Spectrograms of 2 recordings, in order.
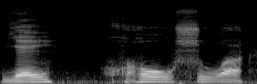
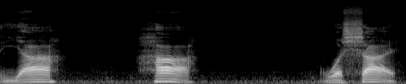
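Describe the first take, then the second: First: The name begins with a short 'yeh' sound. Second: The name begins with an open 'yah' sound. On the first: The speaker calls it wrong. "you see it written here in the pronunciation" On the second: The speaker calls it right. "But really that's"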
